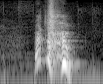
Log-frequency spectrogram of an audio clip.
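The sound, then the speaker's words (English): A single loud sneeze with a sharp inhaled buildup and a breathy burst, heard on its own with no talking. “Yeah, I didn't have a chance to hit that sneeze button.”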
